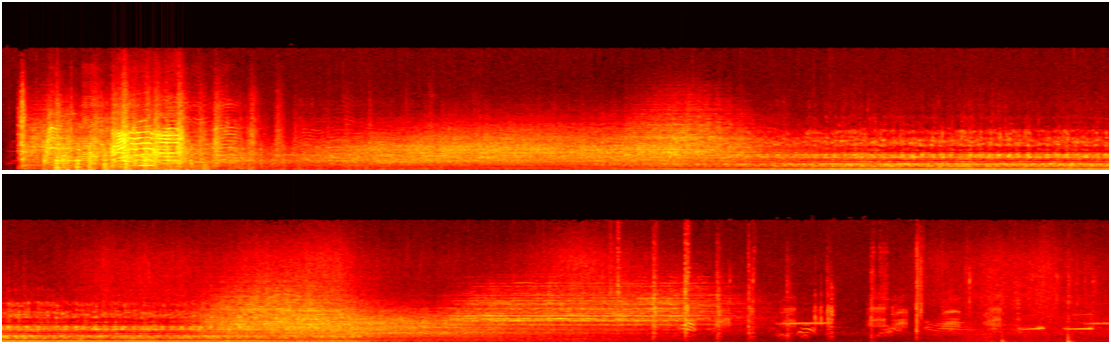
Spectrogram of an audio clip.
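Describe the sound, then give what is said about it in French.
A large motor launch's engine sputters into life and settles into a steady, throbbing drone that runs loud for several seconds before cutting off abruptly, leaving scattered clatter behind. “Préparez la grande chaloupe à moteur.”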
